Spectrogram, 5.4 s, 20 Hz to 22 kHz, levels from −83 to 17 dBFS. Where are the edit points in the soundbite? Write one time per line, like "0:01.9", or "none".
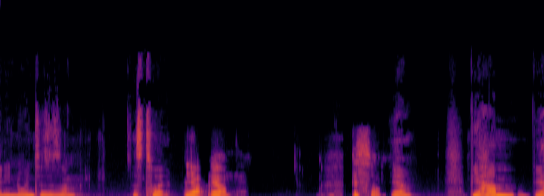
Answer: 0:01.1
0:01.8
0:03.4
0:03.9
